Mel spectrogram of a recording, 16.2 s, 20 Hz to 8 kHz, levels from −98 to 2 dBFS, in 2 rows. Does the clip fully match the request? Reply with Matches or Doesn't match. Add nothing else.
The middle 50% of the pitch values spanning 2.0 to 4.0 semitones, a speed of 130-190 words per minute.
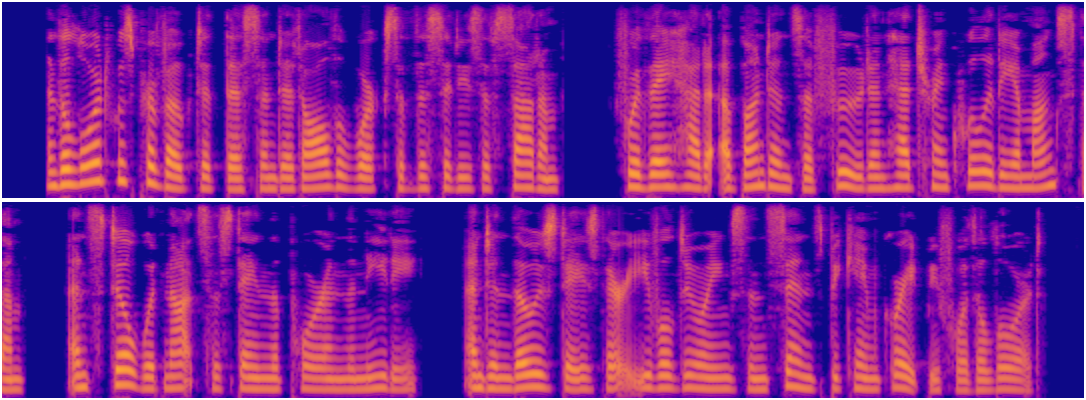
Doesn't match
